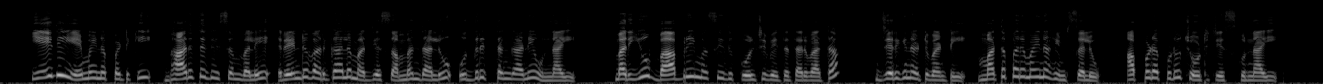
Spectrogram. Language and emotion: Telugu, neutral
